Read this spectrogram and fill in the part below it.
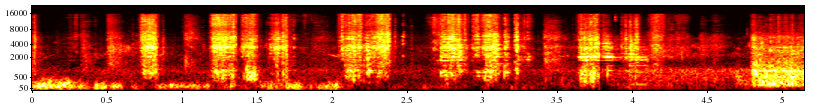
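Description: A shovel scrapes and chops through soil and turf in short bursts.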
